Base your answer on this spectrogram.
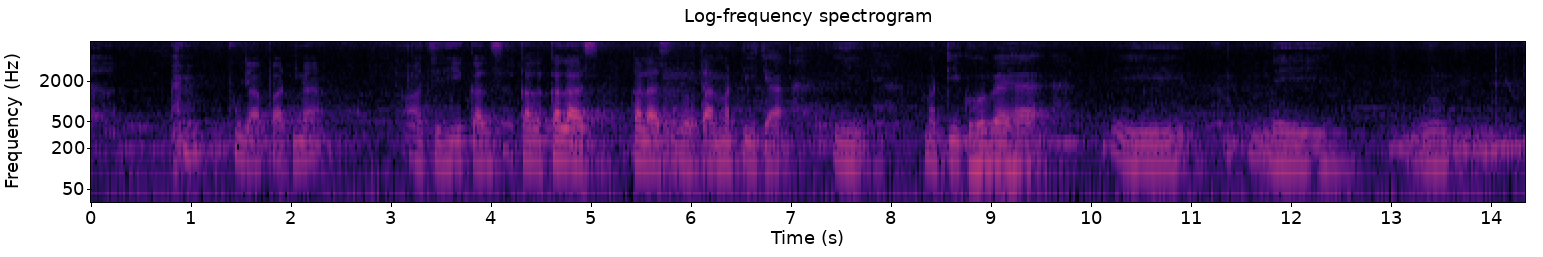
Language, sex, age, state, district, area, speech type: Maithili, male, 60+, Bihar, Begusarai, rural, spontaneous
